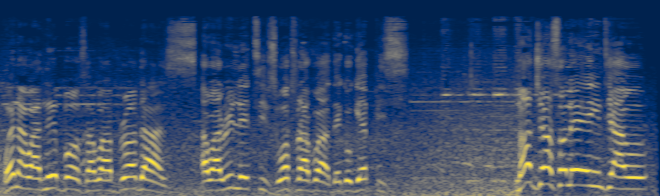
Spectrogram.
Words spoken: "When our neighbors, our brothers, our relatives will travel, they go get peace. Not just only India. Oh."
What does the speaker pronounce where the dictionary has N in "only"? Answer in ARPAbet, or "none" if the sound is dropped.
none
